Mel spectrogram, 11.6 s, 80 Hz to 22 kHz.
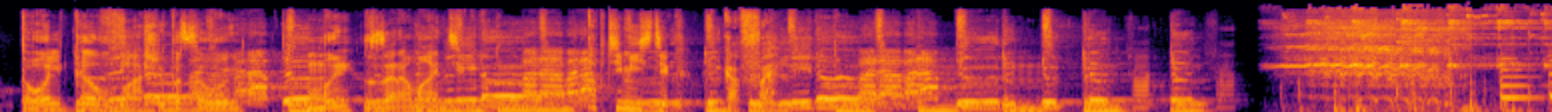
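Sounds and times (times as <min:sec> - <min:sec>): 
speech: 0:00.2 - 0:09.3
horse hooves clip-clopping: 0:09.5 - 0:11.6
horse neighing: 0:09.6 - 0:11.0.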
